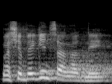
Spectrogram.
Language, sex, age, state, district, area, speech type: Goan Konkani, male, 45-60, Goa, Bardez, rural, spontaneous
